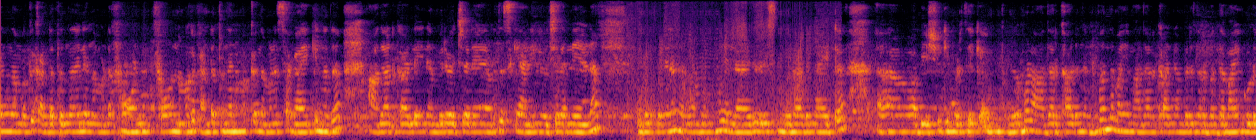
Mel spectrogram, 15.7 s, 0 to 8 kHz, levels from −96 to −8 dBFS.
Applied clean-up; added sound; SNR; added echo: neural separator model SepFormer DNS4.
